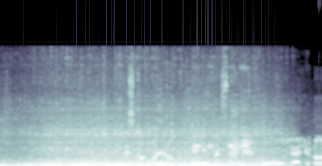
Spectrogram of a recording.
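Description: Steady low rumble of a moving bus heard inside its cabin, with faint passenger voices; it cuts off abruptly near the end.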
